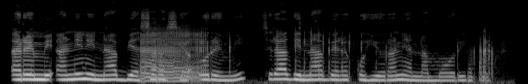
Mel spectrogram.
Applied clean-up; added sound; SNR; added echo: none; Fart; 13 dB; none.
